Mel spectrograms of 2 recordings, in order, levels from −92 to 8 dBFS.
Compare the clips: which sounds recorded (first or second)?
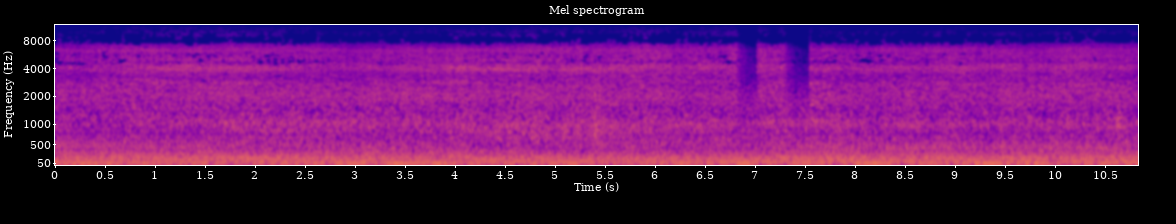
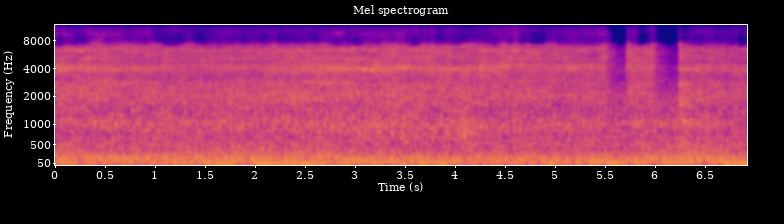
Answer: first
